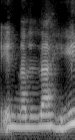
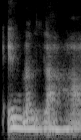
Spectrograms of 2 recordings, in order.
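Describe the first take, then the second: First: The phrase ends with an 'ee' vowel. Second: The phrase ends with an 'ah' vowel. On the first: The speaker calls it wrong. "इन अल्लाह ही नहीं होगा" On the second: The speaker calls it right. "क्या होगा, इन अल्लाह हा होगा।"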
